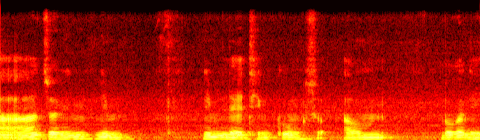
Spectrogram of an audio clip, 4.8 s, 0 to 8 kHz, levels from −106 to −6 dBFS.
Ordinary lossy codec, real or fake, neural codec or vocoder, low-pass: none; real; none; 7.2 kHz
